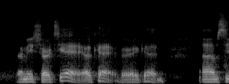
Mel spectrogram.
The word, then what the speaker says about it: Chartier: say your last name anything's good the french way is fine is that it chartier yeah remy chartier okay very good um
